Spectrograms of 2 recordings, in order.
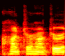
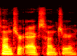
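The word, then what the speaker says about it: Hunter × Hunter: came up I said Hunter Hunter into Google was is Hunter Hunter over yeah and it's not pronounced Hunter x Hunter so just say hunter hunter the x is like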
